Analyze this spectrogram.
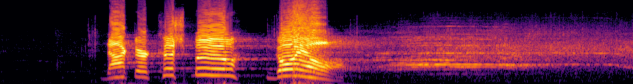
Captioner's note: applause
